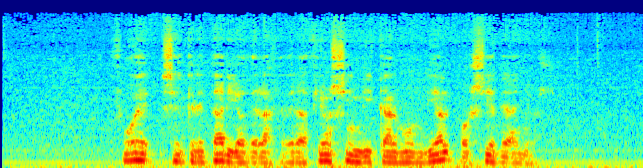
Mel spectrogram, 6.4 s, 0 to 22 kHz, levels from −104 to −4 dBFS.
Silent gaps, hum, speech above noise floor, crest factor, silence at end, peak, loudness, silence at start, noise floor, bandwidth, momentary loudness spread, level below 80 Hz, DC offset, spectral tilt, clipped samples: none; none; 22 dB; 18 dB; 0 s; -4 dBFS; -21 LUFS; 0.1 s; -42 dBFS; 17 kHz; 10 LU; -42 dBFS; under 0.1%; -5.5 dB/octave; under 0.1%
